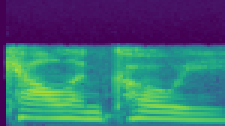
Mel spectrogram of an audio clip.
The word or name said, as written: kalanchoe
